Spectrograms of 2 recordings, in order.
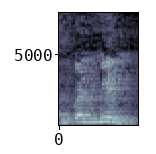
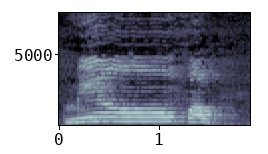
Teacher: Wa antum min fadlihi, nun sukun ketemu fa, ditahan dulu 3 harokat sambil disamarkan. N-nya tidak boleh jelas, bukan min tapi min fad. Bibirnya siap mau bilang fa. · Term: ikhfa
